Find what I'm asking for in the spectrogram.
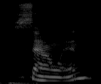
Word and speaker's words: Samhain: But yes, it is pronounced Samhain.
